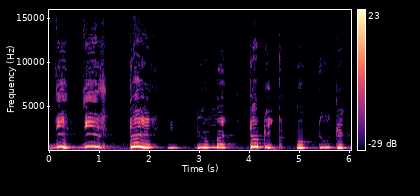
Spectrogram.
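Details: Adult male with cerebral palsy, who took his first independent step at age 18, speaking; finding: dysarthria (cerebral palsy).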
